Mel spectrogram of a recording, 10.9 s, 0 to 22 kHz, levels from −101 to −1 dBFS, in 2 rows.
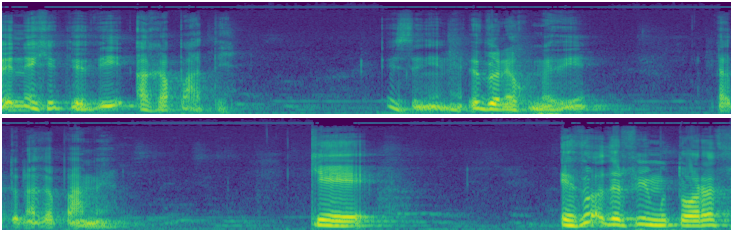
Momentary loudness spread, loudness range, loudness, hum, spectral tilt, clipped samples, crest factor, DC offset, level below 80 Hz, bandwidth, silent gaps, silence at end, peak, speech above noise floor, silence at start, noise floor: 17 LU; 9 LU; -16 LUFS; none; -6.5 dB/octave; under 0.1%; 18 dB; under 0.1%; -48 dBFS; 19 kHz; none; 0 s; 0 dBFS; 35 dB; 0 s; -51 dBFS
